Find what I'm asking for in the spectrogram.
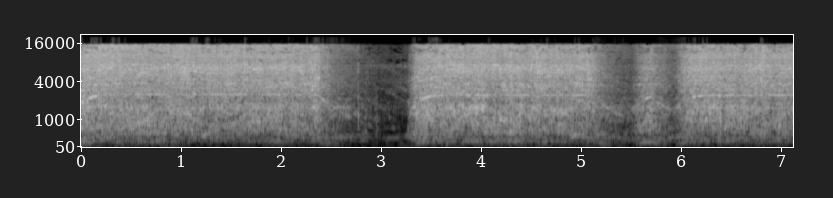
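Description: An air blower blasts dust out of an old electric fan, a loud continuous rushing hiss that cuts out briefly twice and restarts, with no voices over it.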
